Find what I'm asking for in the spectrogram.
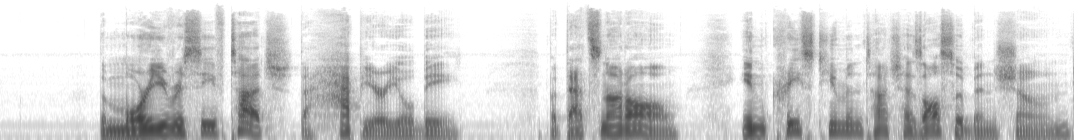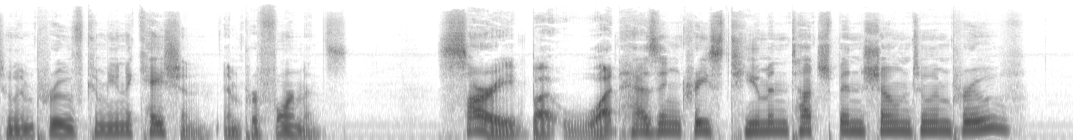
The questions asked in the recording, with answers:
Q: Sorry, but what has increased human touch been shown to improve?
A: Human touch has been shown to improve communication and performance.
